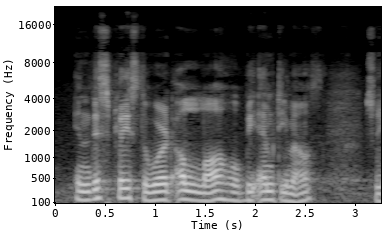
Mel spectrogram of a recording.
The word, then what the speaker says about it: Allah: first time is that when the word a law has a zebra or fish meaning a Fatah or a llama before it it will be pronounced emphatic or a full mouth but if it has a zero or a customer before it then it will be pronounced empty mouth as you've seen in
